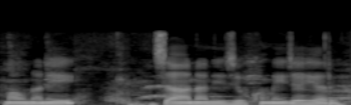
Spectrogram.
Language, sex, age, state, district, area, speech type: Bodo, female, 30-45, Assam, Kokrajhar, rural, spontaneous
